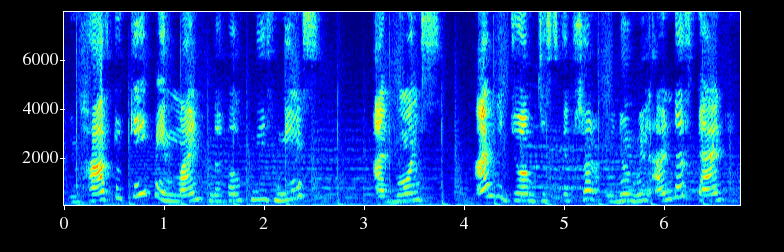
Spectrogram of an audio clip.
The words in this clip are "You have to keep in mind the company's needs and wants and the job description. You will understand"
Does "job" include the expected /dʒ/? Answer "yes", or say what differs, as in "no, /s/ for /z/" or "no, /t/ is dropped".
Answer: yes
